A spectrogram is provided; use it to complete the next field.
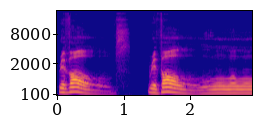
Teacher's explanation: Well, I like words with a v combination because you get this ulv sound. It's really deep in the throat.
